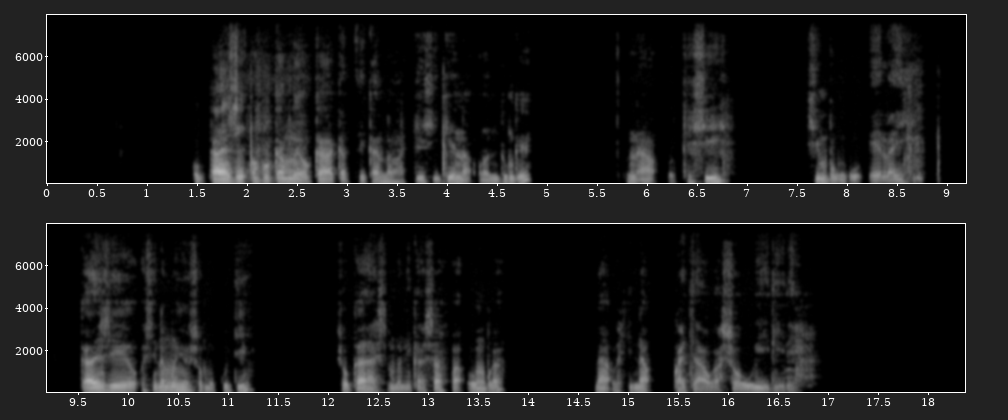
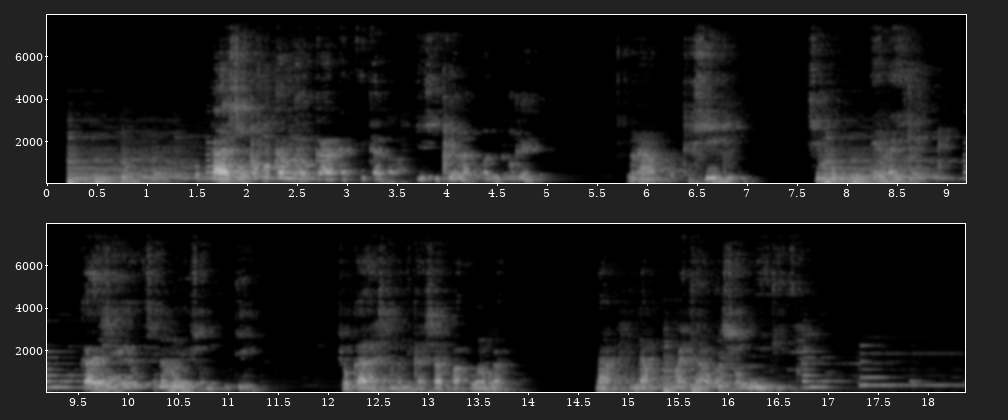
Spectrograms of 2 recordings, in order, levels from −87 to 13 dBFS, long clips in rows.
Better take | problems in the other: first | noise reduction (classical method WPE with log-MMSE)

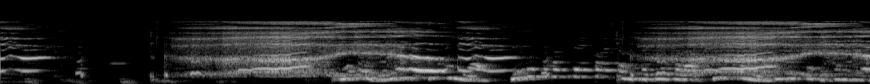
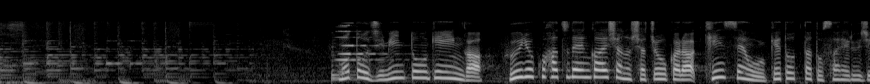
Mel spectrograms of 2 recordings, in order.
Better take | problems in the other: second | noise reduction (classical method WPE with log-MMSE)

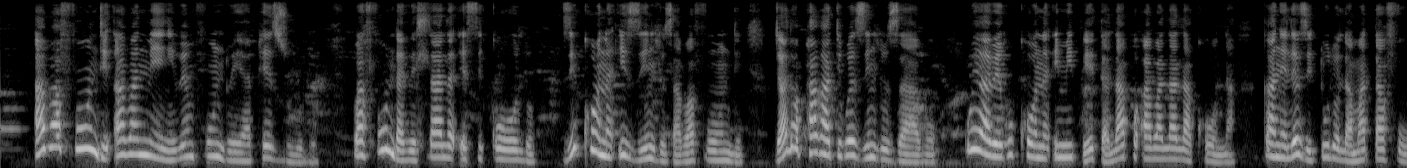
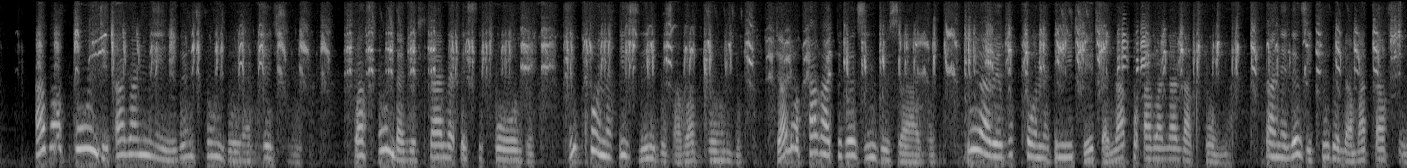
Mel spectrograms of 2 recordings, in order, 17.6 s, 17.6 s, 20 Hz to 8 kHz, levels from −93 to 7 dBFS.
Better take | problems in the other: first | noise reduction (neural mask model RNNoise)

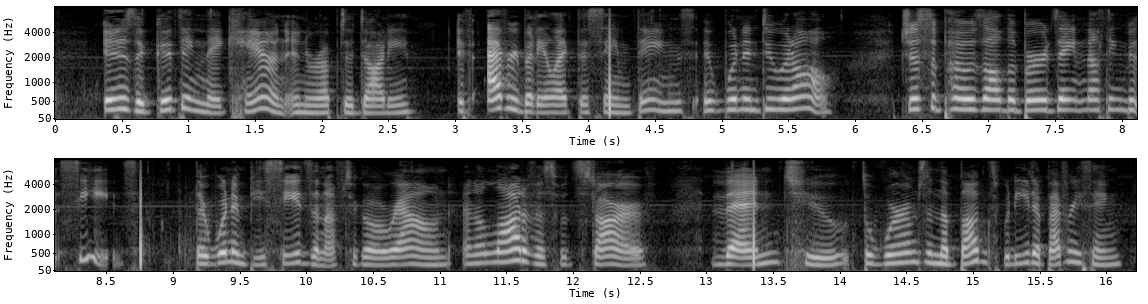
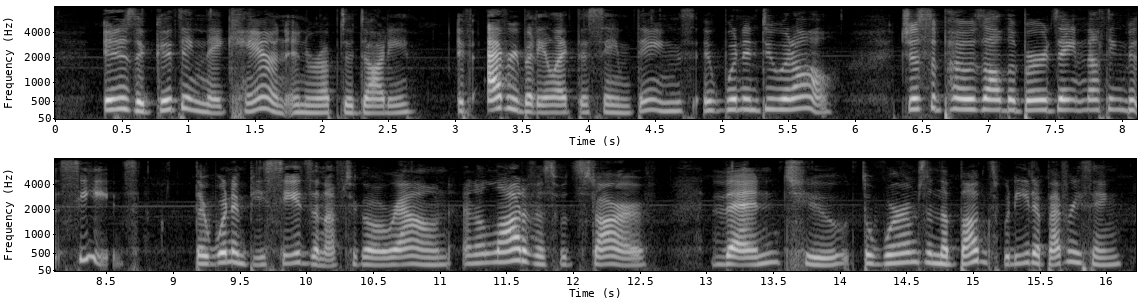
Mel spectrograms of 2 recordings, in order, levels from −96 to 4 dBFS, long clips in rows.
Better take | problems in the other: second | background sound (Fireworks); 15 dB below the speech

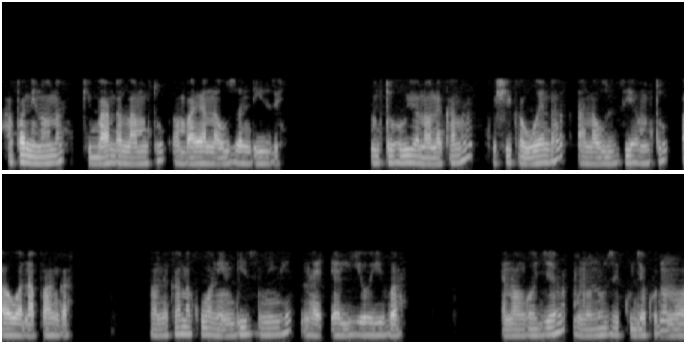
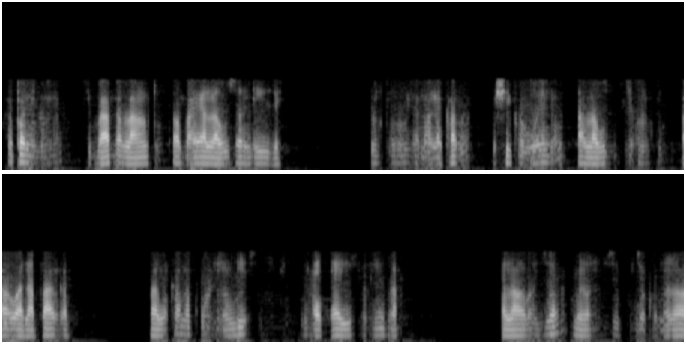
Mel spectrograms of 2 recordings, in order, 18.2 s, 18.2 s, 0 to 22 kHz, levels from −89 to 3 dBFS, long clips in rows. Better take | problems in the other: first | noise reduction (neural separator model SepFormer WHAMR!)

